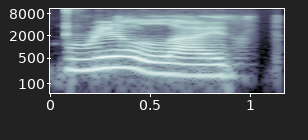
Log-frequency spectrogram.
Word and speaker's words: realized: Realized. Yeah, I need the Z and then the D, D sound at the end.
